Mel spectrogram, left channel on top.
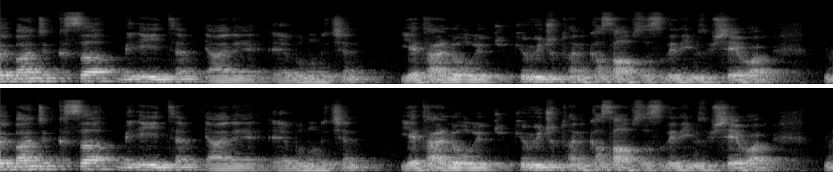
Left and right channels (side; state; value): both; normal; correlation 0.91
